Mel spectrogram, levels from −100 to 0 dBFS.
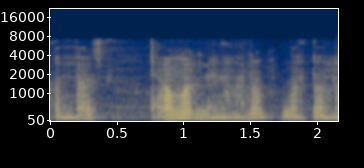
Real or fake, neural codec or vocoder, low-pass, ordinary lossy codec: fake; autoencoder, 22.05 kHz, a latent of 192 numbers a frame, VITS, trained on one speaker; 7.2 kHz; none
